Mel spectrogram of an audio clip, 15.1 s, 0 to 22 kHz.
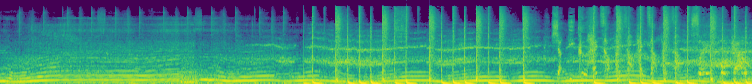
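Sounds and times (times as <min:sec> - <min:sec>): car engine revving: 0:00.0 - 0:15.0
music with strong beat: 0:00.0 - 0:15.0
tyres squealing: 0:04.9 - 0:15.0.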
